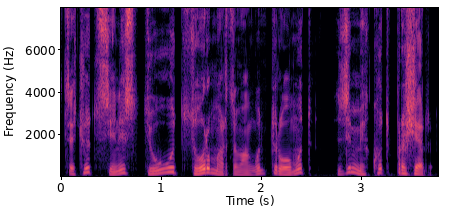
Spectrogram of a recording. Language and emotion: Kashmiri, angry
